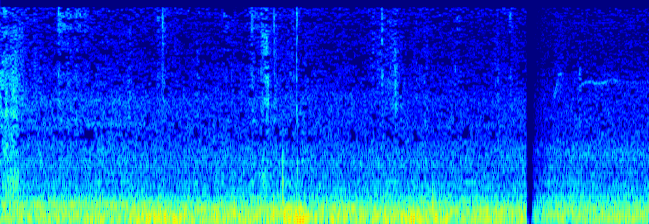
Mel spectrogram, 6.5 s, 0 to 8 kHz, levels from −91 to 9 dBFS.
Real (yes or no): yes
